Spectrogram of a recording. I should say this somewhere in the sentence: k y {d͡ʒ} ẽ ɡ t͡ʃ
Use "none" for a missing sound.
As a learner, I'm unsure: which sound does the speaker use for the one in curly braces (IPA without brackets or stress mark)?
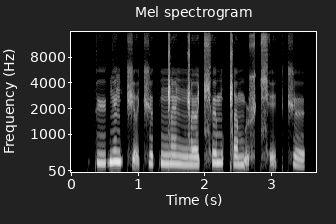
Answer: ɡ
